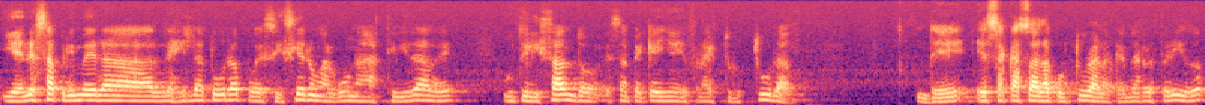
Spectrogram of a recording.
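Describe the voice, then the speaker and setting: A somewhat breathy voice at a fairly quick pace with fairly even intonation. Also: man, fairly high pitch for a man. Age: 70s. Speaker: cultural manager and activist. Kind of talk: talk / reminiscence lecture. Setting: literary society event with audience. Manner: halting, with many fillers.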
